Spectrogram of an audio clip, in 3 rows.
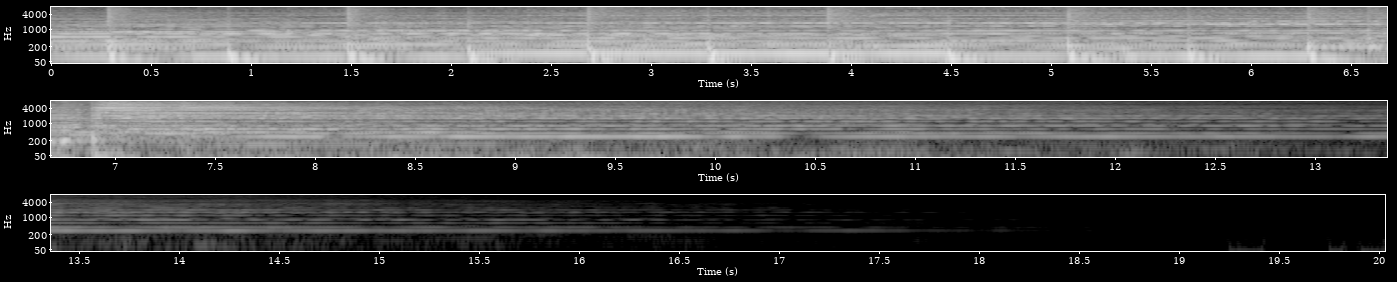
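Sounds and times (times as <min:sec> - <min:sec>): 
synthpop music: 0:00.0 - 0:13.7.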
